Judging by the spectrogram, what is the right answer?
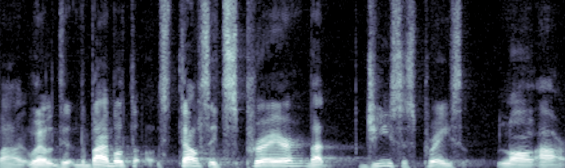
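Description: Using a Filipino accent, a man speaks with a fairly high pitch and ordinary pitch variation. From Philippines. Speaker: pastor. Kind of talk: sermon. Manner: halting, repeats words.

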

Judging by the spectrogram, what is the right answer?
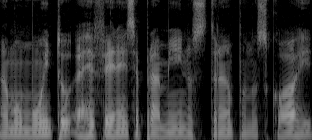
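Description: A man with a fairly low pitch and a dark, mellow tone, flat and monotone in intonation, at a moderate pace, with a dry, close sound with no echo. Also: quiet background. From Brazil, São Paulo south zone, Capão Redondo. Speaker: filmmaker. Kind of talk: interview.

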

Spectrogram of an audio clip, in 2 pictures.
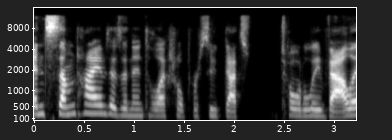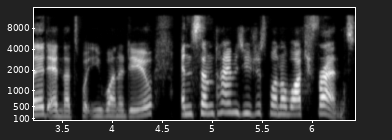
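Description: Very fast and with ordinary pitch variation, a woman's fairly high voice comes through with a dry, close sound and no echo. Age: 30s. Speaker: podcast co-host. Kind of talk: casual chat. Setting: video call.

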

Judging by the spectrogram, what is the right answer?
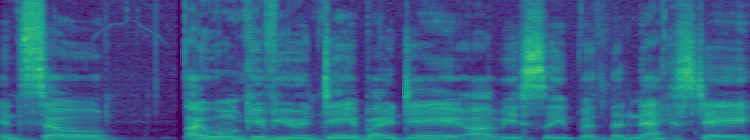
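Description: Recorded very cleanly over a silent background, the speaker talks with a Canadian accent at a moderate pace and with fairly even intonation. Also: woman. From Alberta, Canada. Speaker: returned missionary, front desk worker. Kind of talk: casual interview.

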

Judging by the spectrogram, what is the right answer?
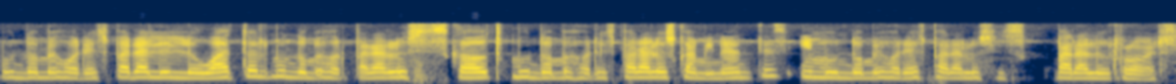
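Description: Very fast and in a monotone, flat intonation, a woman talks with a fairly high pitch. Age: 30s. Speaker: scout program coordinator. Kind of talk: interview answers.

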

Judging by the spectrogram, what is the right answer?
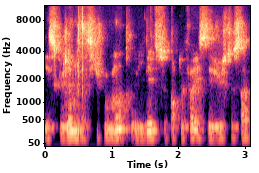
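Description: A medium-pitched man at a moderate pace. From France, Lyon. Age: 30s. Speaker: magician. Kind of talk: interview. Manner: halting.

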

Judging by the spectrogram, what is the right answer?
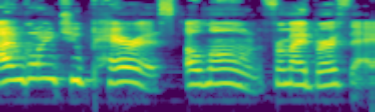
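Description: Lively intonation in a woman's high-pitched voice. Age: 20s. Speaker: solo podcaster. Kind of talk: personal monologue.

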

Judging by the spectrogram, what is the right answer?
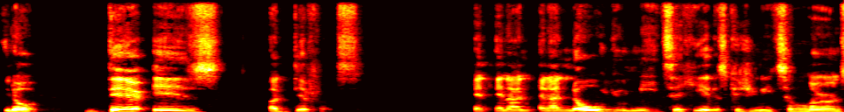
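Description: The speaker is a man with lively intonation. His pace is fairly slow. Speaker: livestream host. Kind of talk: casual livestream rant. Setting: home livestream. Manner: loud.

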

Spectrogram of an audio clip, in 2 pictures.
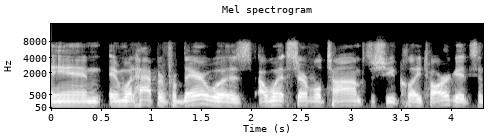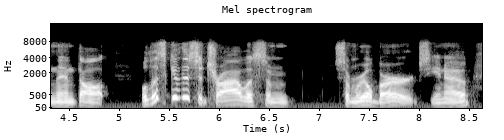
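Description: Speaking with a Tennessee accent, a man uses a medium pitch and fairly even intonation. His pace is moderate. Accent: Southern US (Tennessee). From Middle Tennessee. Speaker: conservation group volunteer leader, hunter. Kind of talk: casual interview chat.

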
